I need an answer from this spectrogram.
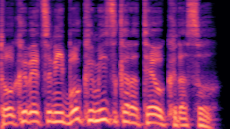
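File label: Voice encounter, Japanese; zeviro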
